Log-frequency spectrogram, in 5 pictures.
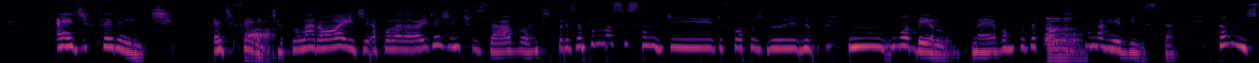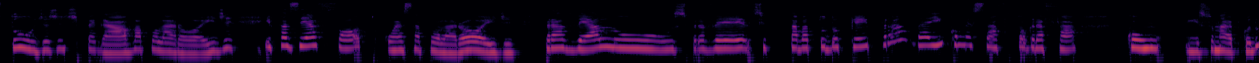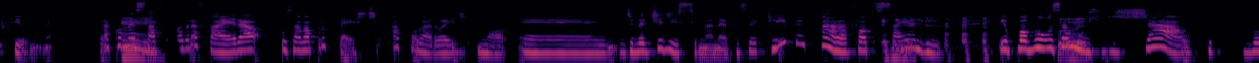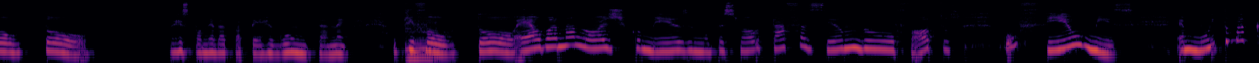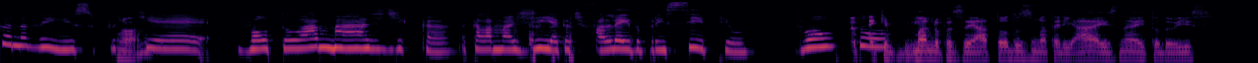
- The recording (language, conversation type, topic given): Portuguese, podcast, Como a fotografia mudou o jeito que você vê o mundo?
- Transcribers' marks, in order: unintelligible speech; laugh; laugh; "manusear" said as "manuposear"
